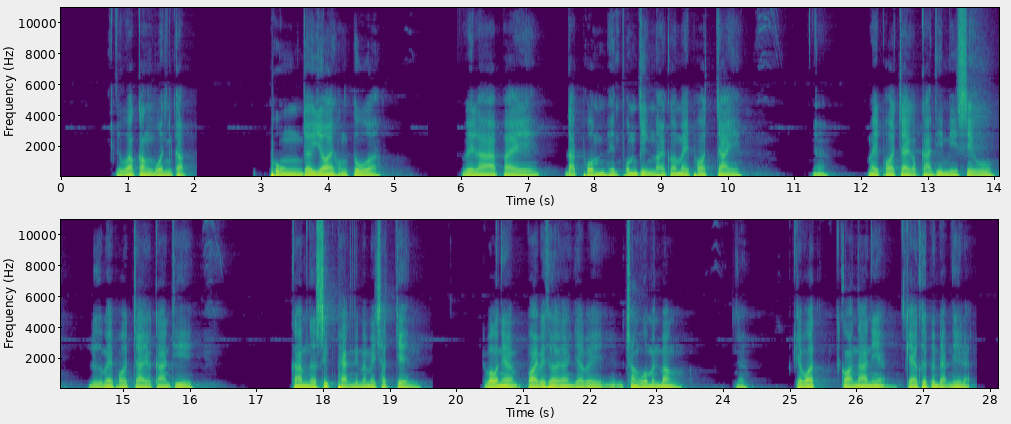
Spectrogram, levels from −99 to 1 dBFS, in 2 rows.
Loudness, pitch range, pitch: -18 LUFS, 105-120 Hz, 110 Hz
